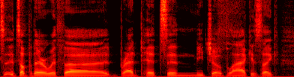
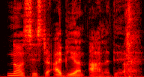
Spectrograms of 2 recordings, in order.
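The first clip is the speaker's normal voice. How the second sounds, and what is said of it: Imperfect put-on Jamaican accent. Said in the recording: “I don't think it's the best Jamaican accent. I think there's some twists of other things in there ... You're just skipping I feel like you just skip letters in there, and then it's a Jamaican accent”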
